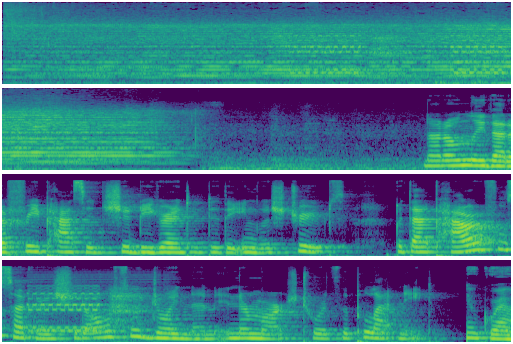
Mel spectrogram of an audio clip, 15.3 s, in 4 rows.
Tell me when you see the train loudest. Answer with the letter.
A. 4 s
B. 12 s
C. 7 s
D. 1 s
A.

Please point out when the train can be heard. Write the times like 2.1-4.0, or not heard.
0.0-8.2.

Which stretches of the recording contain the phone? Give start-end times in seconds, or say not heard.
2.1-4.4, 11.6-12.8.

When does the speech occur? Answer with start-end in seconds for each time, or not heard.
7.0-15.2.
